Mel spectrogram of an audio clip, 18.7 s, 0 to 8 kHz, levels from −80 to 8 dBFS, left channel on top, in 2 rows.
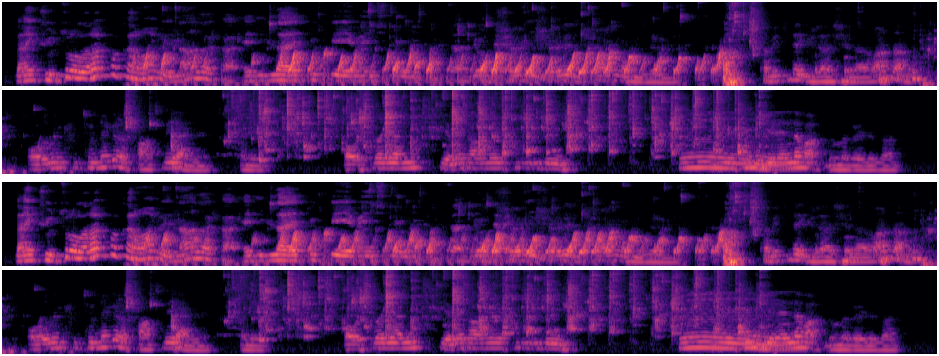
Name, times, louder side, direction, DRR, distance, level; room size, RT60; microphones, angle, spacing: voice 1, 0.1-5.4 16.1-17.3, right 2 dB, 30° right, 2 dB, 0.4 m, -31 dB
sound 1, 1.3-7.6 8.1-9.4 10.6-11.1 11.6-17.0, left 1 dB, 70° left, 0.8 m, -29 dB
voice 2, 4.7-6.7 7.6-9.1 9.6-11.4 11.7-12.0 12.8-15.1 16.4-18.3, right 1 dB, 20° left, -1 dB, 0.6 m, -34 dB
2.2 x 2.1 x 3.0 m, 0.31 s
head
